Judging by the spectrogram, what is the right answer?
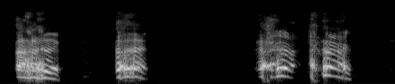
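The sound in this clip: A person clears their throat, as if something is caught in it, in several short rasping bursts separated by brief silences, the last two coming close together.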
